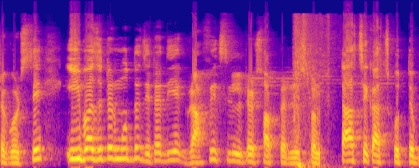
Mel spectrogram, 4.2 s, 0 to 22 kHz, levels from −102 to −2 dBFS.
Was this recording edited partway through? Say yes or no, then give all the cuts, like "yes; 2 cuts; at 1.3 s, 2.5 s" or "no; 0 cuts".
yes; 1 cut; at 3.2 s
